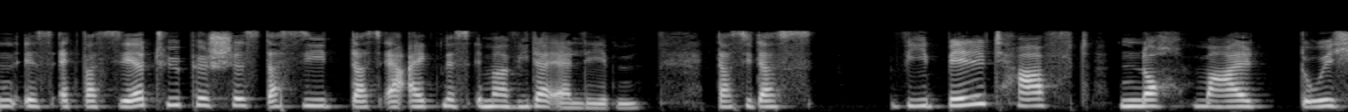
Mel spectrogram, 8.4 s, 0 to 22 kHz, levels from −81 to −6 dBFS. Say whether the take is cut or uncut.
uncut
